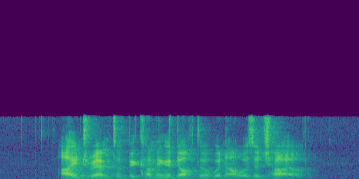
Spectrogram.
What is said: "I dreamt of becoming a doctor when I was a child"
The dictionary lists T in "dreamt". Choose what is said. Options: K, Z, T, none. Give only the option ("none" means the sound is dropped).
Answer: T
